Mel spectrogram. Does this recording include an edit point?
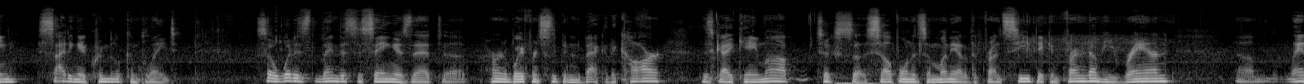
no; 0 cuts

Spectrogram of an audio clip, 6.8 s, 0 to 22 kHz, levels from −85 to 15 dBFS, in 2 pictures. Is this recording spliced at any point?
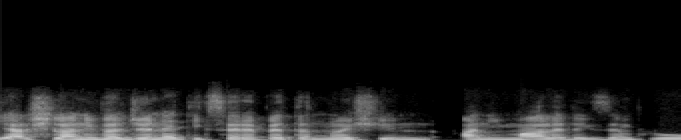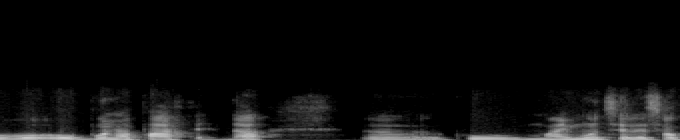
no; 0 cuts

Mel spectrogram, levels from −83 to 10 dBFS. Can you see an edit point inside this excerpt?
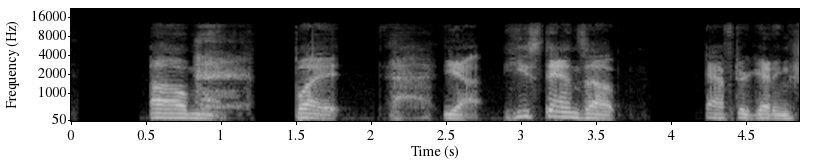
no; 0 cuts

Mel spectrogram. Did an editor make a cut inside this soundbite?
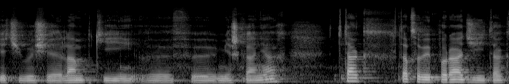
yes; 3 cuts; at 1.7 s, 3.4 s, 4.1 s

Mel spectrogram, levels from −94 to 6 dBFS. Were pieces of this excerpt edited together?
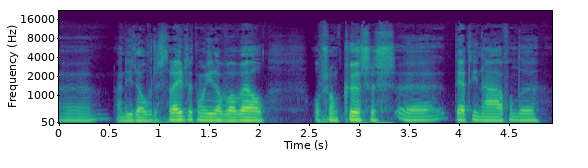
yes; 1 cut; at 1.4 s

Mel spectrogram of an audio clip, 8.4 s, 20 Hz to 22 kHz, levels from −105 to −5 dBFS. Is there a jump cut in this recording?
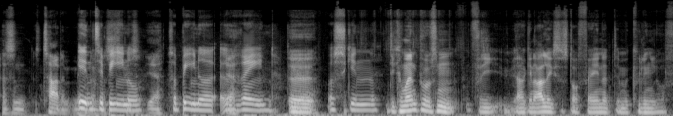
no; 0 cuts

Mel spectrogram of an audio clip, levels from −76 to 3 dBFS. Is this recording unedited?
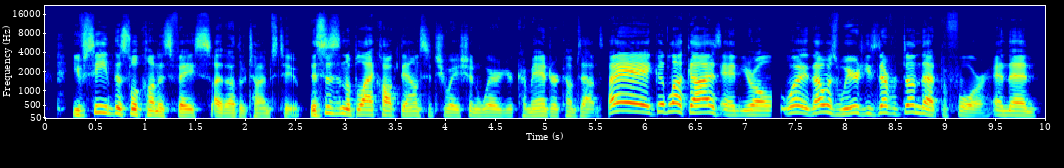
no; 4 cuts; at 1.6 s, 5.5 s, 6.7 s, 7.2 s

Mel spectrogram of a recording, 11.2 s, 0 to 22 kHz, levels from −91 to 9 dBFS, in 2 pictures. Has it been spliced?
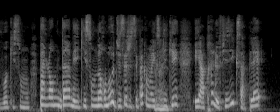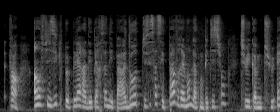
no; 0 cuts

